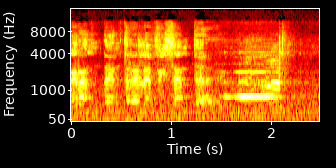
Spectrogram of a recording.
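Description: A television sports commentator's voice coming through a TV speaker, talking quickly over the play and drawing out one long vowel near the end.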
